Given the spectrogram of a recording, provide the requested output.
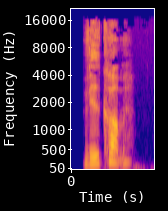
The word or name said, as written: vedkomme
